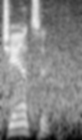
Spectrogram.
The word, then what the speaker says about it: Jansen: When Jansen got to the Dodgers and was converted to a pitcher, everyone called him Kenley Jansen. And when I saw him a couple years ago, I said, "What happened, Kenley? You used to be Jansen." He said, "Well, I got tired of correcting everyone."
